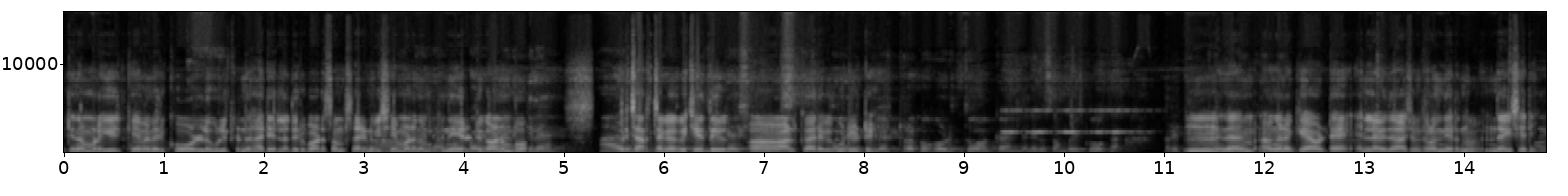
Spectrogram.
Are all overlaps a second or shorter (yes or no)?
no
